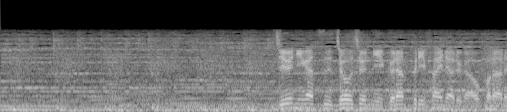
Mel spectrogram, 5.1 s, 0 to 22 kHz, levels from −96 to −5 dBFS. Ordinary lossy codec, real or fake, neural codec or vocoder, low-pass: none; real; none; 7.2 kHz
